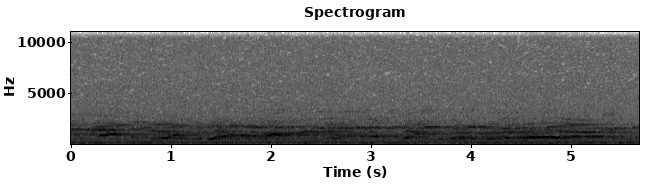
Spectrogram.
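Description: Coyotes howl together, several wavering, siren-like voices rising and falling over one another.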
